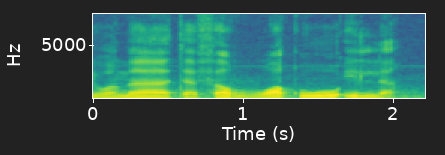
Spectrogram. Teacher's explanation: التاء والفاء مرققات، الراء لأنها مفتوحة تكون مفخمة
